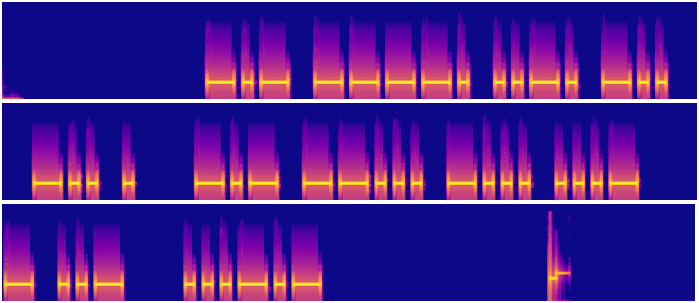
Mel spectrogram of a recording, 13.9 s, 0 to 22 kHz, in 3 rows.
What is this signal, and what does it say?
Morse code, heard as a keyed tone, about 21 wpm, 700 Hz. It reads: K9FD DE K7BV TU <SK>
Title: Practice QSO - Exchange 4 - Ending - 20wpm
